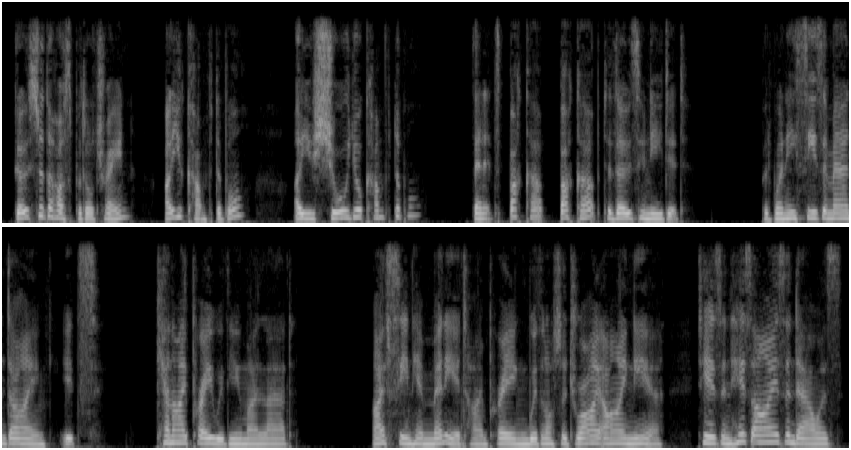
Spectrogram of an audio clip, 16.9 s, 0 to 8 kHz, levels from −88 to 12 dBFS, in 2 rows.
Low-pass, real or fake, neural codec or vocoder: 7.2 kHz; real; none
